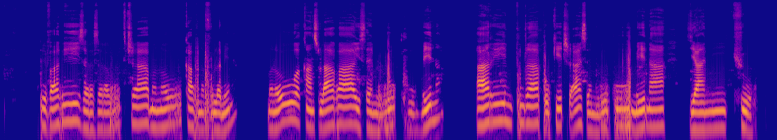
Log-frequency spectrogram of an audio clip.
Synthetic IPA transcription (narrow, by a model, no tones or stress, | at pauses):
v̥evavizaɾazaɾaɦut̪i̥ʈ͡ʂəmanowkavinəv̥uləmenə | manowakand͡zulavəizajmilukʰumenə | aɾimit̪uɳɖ͡ʐəb̥okʰeʈ͡ʂəiz̥ajmilukumenə | ianikʰu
